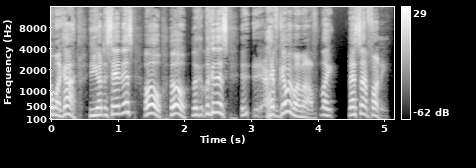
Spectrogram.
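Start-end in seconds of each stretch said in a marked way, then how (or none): 0.0-4.0 fast, rambling, know-it-all chatter. Mocking a movie character who knows too much: imitating Brian Tyree Henry's ramble talk. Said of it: "a character that knows too much and he speaks too quickly".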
